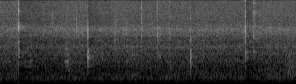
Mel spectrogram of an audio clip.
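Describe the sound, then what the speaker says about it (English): Ground masala sizzles in a pan for chicken curry over a medium flame, a steady frying hiss punctuated by sharp scrapes and clicks of stirring, close and without talk. "Stir it, fry the masala."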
